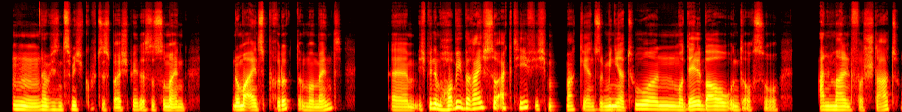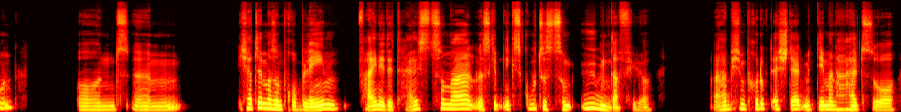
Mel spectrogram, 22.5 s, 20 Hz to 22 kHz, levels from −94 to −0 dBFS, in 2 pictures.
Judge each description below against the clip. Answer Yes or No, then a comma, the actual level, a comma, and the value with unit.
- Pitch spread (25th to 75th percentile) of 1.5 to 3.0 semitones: No, average, 3.4 semitones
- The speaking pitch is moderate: No, low, 125 Hz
